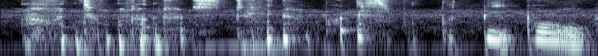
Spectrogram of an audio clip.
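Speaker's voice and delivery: breaking into a high, whispery laugh of disbelief; helpless, squeaky and half-voiceless; exasperated bafflement. Real, not acted. Mother baffled by people's travel choices, exasperated.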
